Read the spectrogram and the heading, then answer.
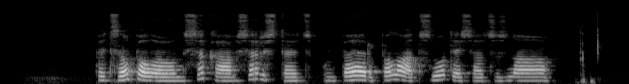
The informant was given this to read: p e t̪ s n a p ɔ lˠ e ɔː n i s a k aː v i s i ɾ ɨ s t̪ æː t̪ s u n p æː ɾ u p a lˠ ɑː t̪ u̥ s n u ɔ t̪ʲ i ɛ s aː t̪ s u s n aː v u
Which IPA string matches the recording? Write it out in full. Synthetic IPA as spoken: p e t̪ s n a p ɔ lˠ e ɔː n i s a k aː v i s a ɾ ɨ s t̪ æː t̪ s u n p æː ɾ u p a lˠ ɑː t̪ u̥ s n u ɔ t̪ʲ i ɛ s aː t̪ s u z n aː v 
